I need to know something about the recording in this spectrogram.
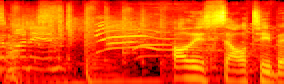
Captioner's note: people screaming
